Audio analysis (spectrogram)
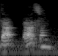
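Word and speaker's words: dachshund: to do a Davidson you're saying it like you're German you're trying to say it like a German no I didn't say that isn't it Dotson there you go all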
